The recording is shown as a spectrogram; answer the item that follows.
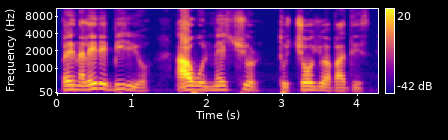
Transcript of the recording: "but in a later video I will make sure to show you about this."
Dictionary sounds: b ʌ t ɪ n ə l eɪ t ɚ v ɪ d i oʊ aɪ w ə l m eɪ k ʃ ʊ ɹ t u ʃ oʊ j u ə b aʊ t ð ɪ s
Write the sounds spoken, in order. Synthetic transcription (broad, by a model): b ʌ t ɪ n ə l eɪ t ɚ b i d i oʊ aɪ w ə l m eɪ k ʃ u ɹ t u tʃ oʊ j u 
